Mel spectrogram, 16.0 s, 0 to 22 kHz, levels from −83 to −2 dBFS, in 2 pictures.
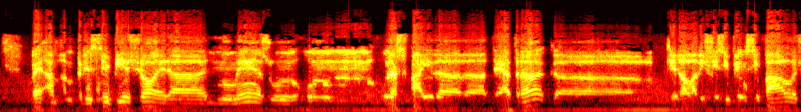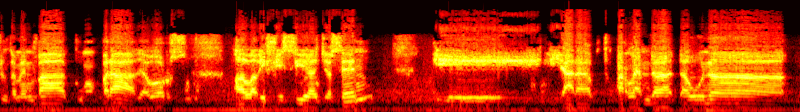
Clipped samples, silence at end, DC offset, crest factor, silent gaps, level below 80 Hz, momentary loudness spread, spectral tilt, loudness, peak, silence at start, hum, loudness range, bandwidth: under 0.1%; 0.15 s; under 0.1%; 14 dB; none; -58 dBFS; 8 LU; 2.5 dB/octave; -12 LUFS; 0 dBFS; 0 s; none; 2 LU; 17 kHz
